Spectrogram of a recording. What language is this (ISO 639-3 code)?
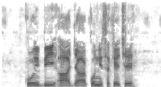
gig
